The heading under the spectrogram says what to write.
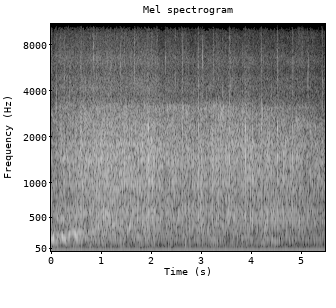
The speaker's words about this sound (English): So let us give a clap for him. Měli bychom zatleskat také jemu.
